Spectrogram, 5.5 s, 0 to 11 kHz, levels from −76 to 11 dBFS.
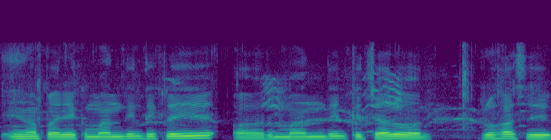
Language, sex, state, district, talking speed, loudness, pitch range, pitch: Hindi, male, Bihar, Gaya, 165 wpm, -14 LUFS, 145-160 Hz, 150 Hz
